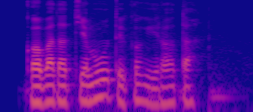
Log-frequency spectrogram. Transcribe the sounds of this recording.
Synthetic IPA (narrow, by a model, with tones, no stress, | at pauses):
ko˨βa˨ta˨tje˨mu˦ti˨ko˦ki˨ɾɔ˦ta˦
